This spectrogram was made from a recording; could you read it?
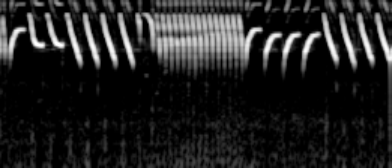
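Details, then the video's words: Canary song meant to coax sluggish or young canaries into singing: slurred whistles sweeping downward, a tight fast trill in the middle, then more rising and falling looped notes. "SUARA PANCINGAN KENARI MACET,, MALAS BUNYI DAN KENARI PAUD"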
